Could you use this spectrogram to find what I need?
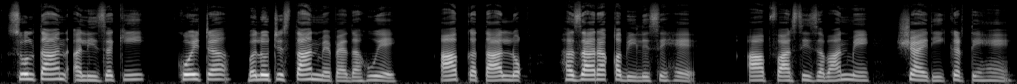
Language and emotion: Urdu, neutral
